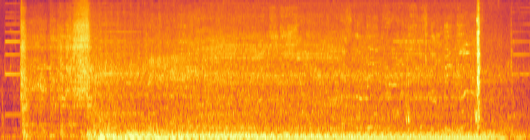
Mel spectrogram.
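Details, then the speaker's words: Dodge truck started at an auction: the starter catches, then a low, uneven idle with irregular thumps around three per second. The engine runs rough. "it doesn't run too good right"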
